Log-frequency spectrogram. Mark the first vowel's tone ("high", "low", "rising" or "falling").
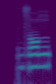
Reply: high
